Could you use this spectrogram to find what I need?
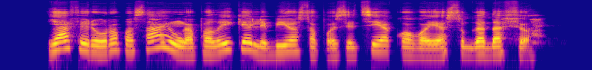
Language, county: Lithuanian, Šiauliai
